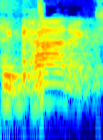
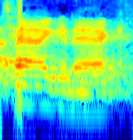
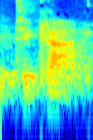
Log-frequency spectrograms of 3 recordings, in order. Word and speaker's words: Taconic: How do you, that well, that's Taconic. Sorry, I call it yeah. Taganak, but it's actually Taconic.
